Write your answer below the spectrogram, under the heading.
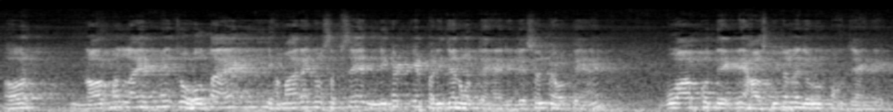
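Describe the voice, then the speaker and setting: A man's fairly high voice, with ordinary pitch variation, is heard amid audible room echo and noticeable background noise. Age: 60s. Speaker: retired police officer. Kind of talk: testimony.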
